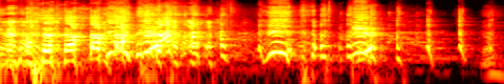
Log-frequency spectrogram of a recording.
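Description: Men laughing together in hearty, overlapping bursts, dying away near the end.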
